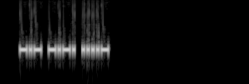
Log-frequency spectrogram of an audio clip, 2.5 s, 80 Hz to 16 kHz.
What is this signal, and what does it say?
Morse code, heard as a keyed tone, about 52 wpm, 700 Hz. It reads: KC4
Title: USA Call Sign Prefixes - 50wpm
